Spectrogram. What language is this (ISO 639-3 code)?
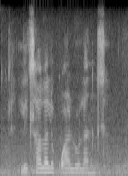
tsn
